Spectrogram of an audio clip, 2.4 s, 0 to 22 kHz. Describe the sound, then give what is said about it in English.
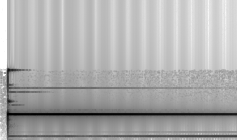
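A lone pure tone sounds by itself, struck once with a brief bright attack and then ringing on as a clean, steady hum with a faint high overtone, fading only slightly over two seconds. “And I'll let the 666 sound by itself so somebody can just hear it by itself.”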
